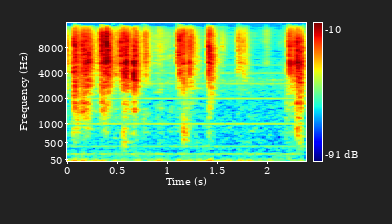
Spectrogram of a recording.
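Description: Paper-foil trading-card pack wrapper being torn open and crinkled by gloved hands: a quick run of short, faint rips and rustles, several a second.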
